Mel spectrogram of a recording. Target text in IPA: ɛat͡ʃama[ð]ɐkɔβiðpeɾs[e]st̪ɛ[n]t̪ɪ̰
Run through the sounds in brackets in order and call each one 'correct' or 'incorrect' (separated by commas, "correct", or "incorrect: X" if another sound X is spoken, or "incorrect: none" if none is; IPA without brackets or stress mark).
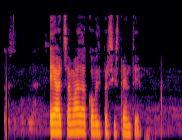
correct, incorrect: i, correct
